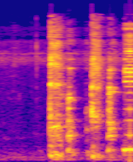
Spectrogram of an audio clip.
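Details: Comedy skit parody of being sick with a cough: about three quick, harsh, acted cough bursts in close succession.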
